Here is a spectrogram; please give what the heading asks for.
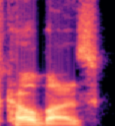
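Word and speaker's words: Qobuz: simply bought the service cobuzz q o b u z no one pronounces it right because from France and it's like they don't use a u after the queue and I and I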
